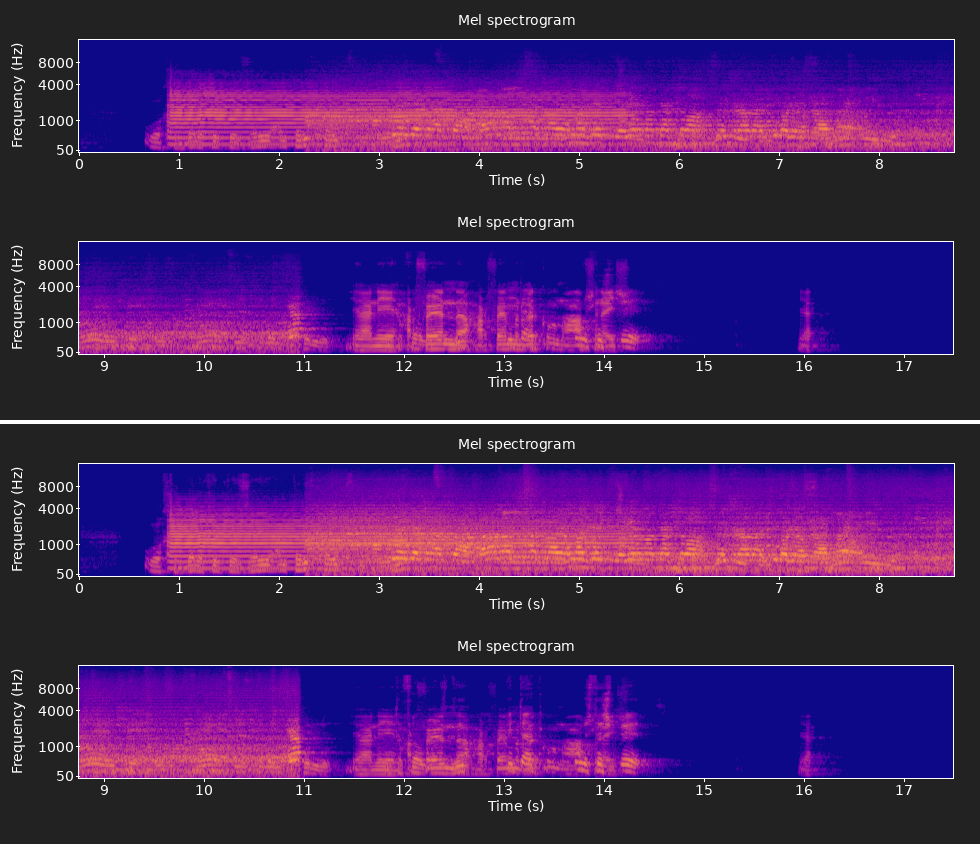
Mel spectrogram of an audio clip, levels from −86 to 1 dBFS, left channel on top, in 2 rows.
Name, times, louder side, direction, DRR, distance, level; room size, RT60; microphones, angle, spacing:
voice 1, 0.7-3.4 4.2-5.7 6.1-11.3 11.8-12.6 13.0-13.3 13.7-14.4, right 5 dB, 45° right, 0.5 m, -39 dB
Trumpet, 0.9-5.6, right 3 dB, 15° right, 0.9 m, -34 dB
sound 1, 2.2-11.0, right 6 dB, 90° right, 0.6 m, -30 dB
voice 2, 11.5-14.2 15.9-16.1, left 3 dB, 70° left, 1.0 m, -39 dB
22.5 x 7.6 x 4.5 m
head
